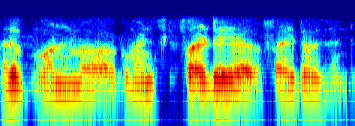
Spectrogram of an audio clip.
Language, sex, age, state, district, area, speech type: Telugu, male, 30-45, Andhra Pradesh, Vizianagaram, rural, conversation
